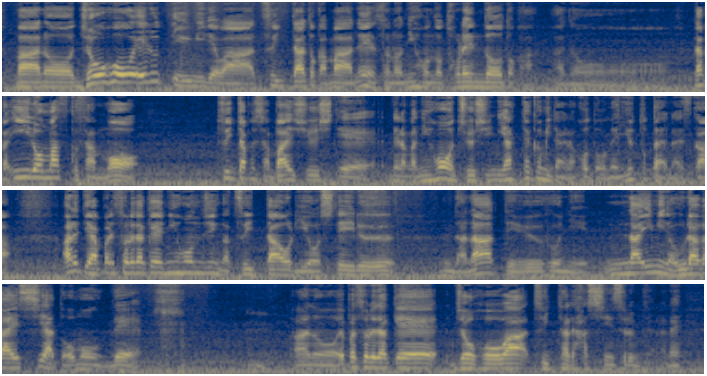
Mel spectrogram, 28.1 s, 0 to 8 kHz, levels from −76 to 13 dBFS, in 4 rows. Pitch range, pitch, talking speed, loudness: 100-135 Hz, 115 Hz, 375 characters per minute, -17 LUFS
